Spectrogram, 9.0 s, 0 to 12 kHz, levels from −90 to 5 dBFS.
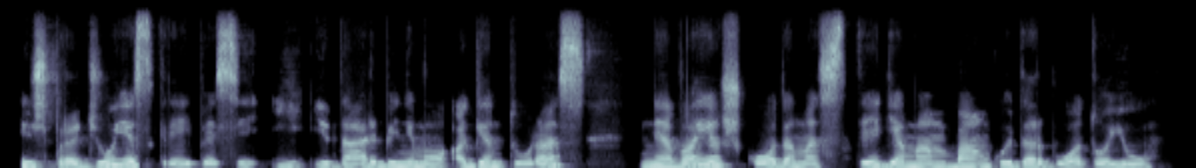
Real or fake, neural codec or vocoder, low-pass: fake; codec, 44.1 kHz, 7.8 kbps, DAC; 10.8 kHz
